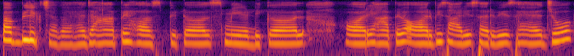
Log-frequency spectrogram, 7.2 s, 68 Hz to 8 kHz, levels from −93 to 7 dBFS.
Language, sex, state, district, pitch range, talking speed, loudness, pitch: Hindi, female, Maharashtra, Gondia, 200-220 Hz, 135 wpm, -19 LUFS, 205 Hz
